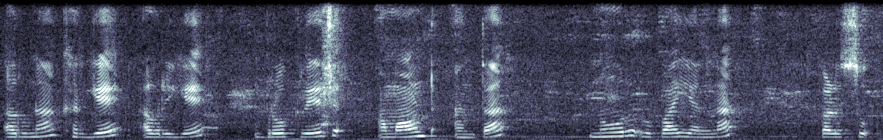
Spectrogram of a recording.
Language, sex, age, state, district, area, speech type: Kannada, female, 45-60, Karnataka, Bidar, urban, read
